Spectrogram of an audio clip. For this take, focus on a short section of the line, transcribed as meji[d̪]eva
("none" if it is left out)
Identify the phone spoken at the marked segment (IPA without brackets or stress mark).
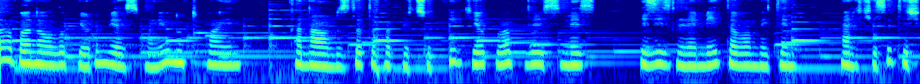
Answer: d̪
